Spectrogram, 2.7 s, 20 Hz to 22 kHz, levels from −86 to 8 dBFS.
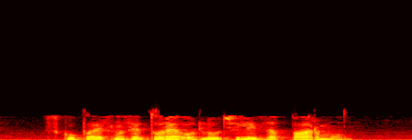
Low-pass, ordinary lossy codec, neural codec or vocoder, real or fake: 7.2 kHz; AAC, 16 kbps; none; real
